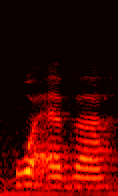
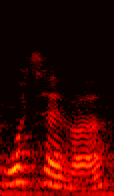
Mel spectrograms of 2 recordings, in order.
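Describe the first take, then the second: First: The t sound in the middle is dropped. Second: The t sound in the middle is pronounced. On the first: This is the Mancunian slang form. "Totally skip the T" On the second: This is the standard English form. "instead of whatever"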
